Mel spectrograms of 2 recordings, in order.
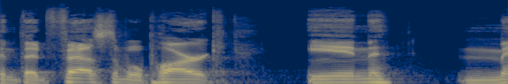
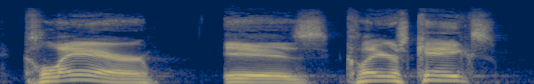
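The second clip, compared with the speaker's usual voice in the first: plain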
